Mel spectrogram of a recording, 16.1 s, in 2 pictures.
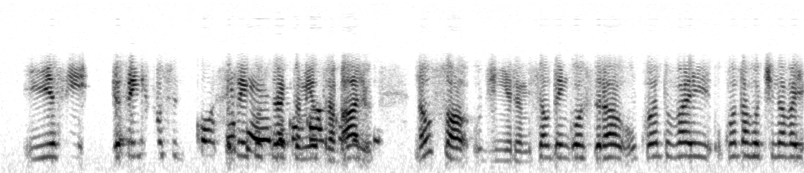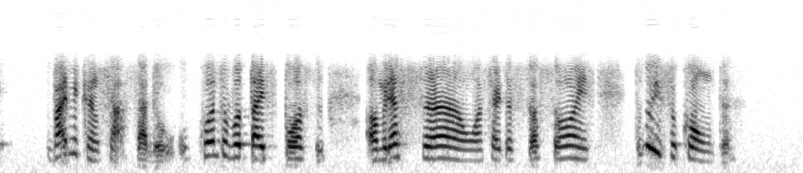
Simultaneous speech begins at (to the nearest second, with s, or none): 2 s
